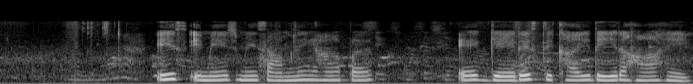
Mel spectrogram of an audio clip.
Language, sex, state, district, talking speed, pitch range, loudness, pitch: Hindi, female, Rajasthan, Jaipur, 105 wpm, 195-215 Hz, -20 LUFS, 200 Hz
